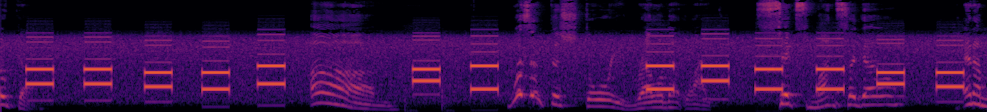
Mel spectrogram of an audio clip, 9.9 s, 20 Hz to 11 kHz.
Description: DTMF, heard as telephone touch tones, dialled by hand, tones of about 280 ms, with speech in English. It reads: 88419 03 3#2274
